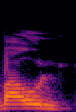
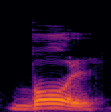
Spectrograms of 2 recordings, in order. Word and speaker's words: bowl: भी प्रोनाउंस करते हैं, कहते हैं बाउल। बाउल नहीं, सही प्रोनाउंसिएशन है बोल। जैसे हम किसी को कहो बोल, क्या बोलता है, बोल। तो ये बोल, ये है इसकी सही प्रोनाउंसिएशन।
